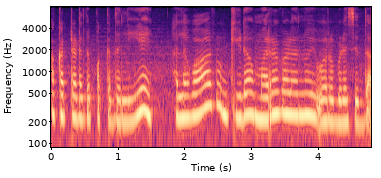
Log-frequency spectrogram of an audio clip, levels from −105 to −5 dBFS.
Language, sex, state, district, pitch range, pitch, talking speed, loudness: Kannada, female, Karnataka, Bangalore, 205-255 Hz, 235 Hz, 85 wpm, -14 LUFS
